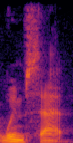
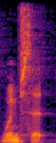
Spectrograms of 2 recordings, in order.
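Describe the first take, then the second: First: The last syllable sounds like 'sat'. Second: The last syllable sounds like 'sit'. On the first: The speaker calls it wrong. "it's not Wimsat" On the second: The speaker calls it right. "It's Wimsit"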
